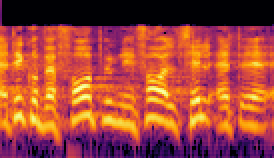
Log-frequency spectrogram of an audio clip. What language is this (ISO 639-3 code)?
dan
